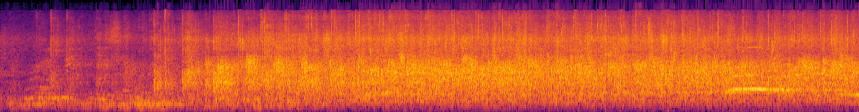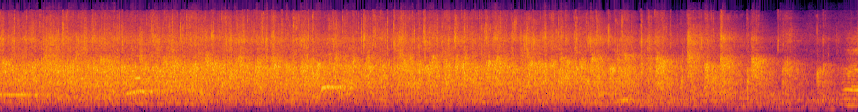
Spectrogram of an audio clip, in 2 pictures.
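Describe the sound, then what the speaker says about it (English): Long, loud ovation from an audience at a drug policy student group's board candidate forum, many hands clapping in a dense steady wash that swells in after a moment and holds for well over ten seconds. "let's give a nice round of applause"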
